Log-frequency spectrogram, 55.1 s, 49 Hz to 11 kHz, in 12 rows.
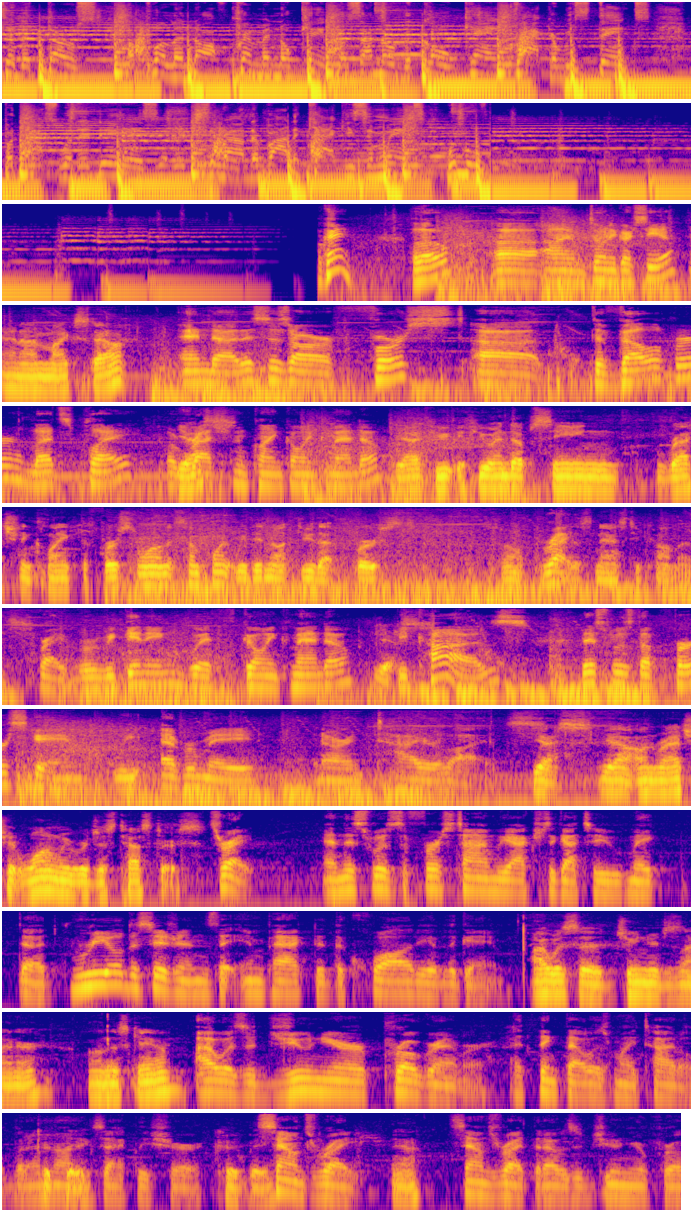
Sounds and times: Speech: 0.0 - 7.9, 11.3 - 25.7, 26.3 - 55.0.

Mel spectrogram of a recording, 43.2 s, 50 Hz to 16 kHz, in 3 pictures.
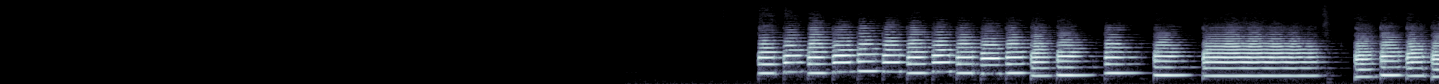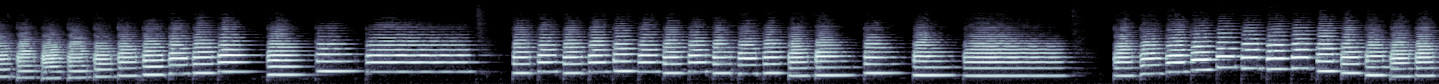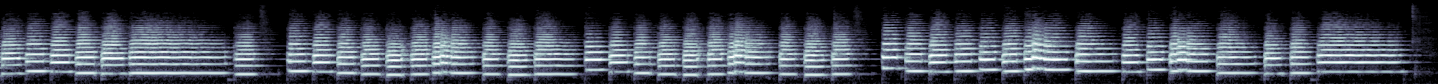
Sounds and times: Trumpet: 7.6 - 43.1.

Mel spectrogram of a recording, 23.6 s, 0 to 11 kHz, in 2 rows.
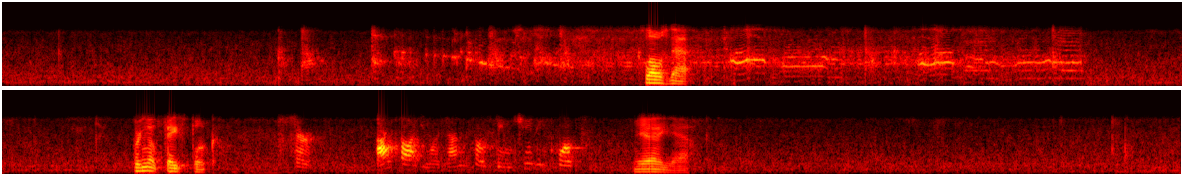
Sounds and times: Music: 4.9 - 10.9
Male speech, man speaking: 6.4 - 7.0, 13.1 - 14.0, 18.1 - 18.8.

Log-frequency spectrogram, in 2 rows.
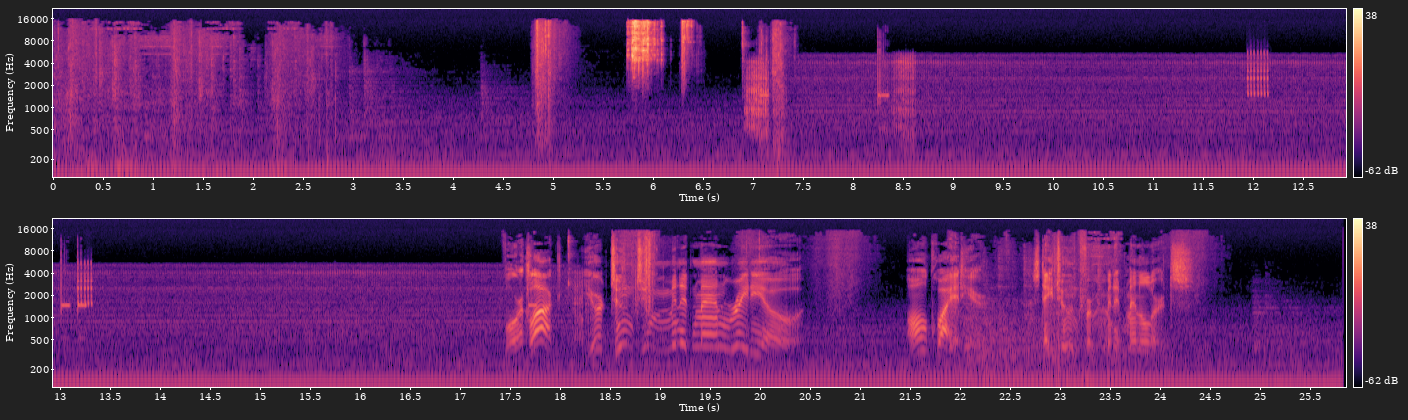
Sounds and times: Speech: 17.4 - 20.4, 21.5 - 24.3.

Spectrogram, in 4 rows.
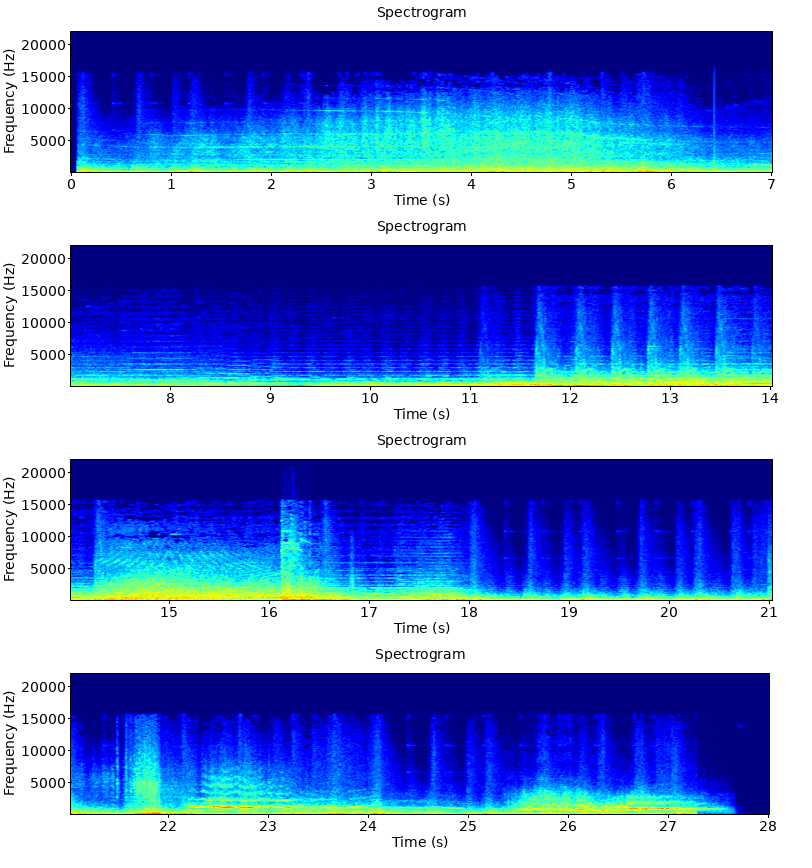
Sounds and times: Theme music: 0.1 - 27.3.

